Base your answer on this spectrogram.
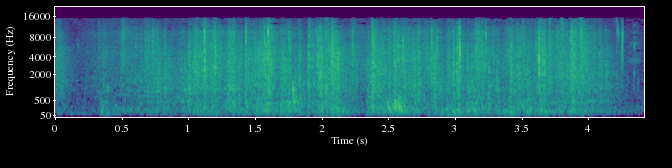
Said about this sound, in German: Weißt du, was das war? Du hast das Skript zerknüllt, weil wir schon komplett über die, die Zeit sind.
